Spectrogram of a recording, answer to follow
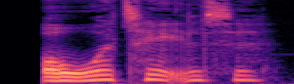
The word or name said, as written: OVERTAGELSEN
